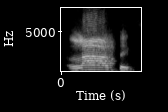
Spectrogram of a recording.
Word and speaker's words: látex: É látex ou é látex? Paroxítona eu tenho a penúltima. Látex é a correta.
